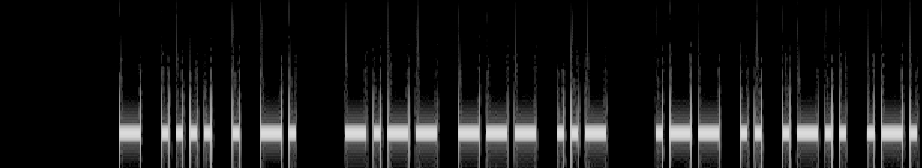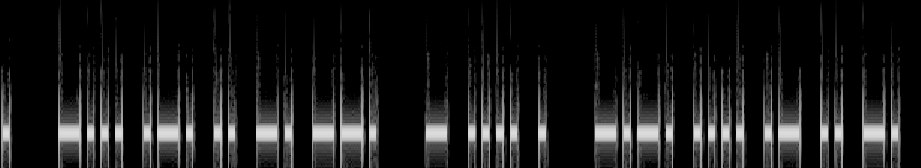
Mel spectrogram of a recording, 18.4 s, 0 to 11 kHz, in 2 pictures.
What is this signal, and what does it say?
Morse code, heard as a keyed tone, about 17 wpm, 700 Hz. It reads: THEN YOU WILL BRING THE CHAIN
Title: Sentences from Top 1500 Words 17wpm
